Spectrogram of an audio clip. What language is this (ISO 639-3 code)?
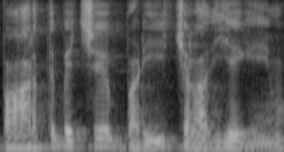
doi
